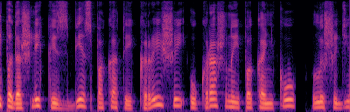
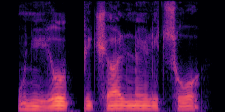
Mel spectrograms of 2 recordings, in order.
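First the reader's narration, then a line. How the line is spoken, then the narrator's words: Muttering leopard. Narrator (Russian): пробормотал леопард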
